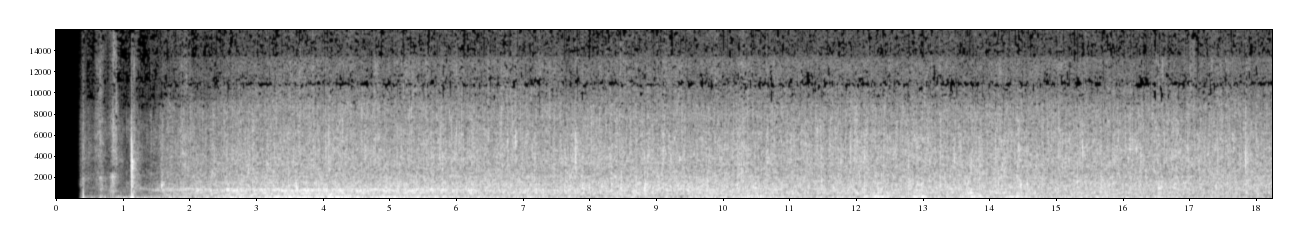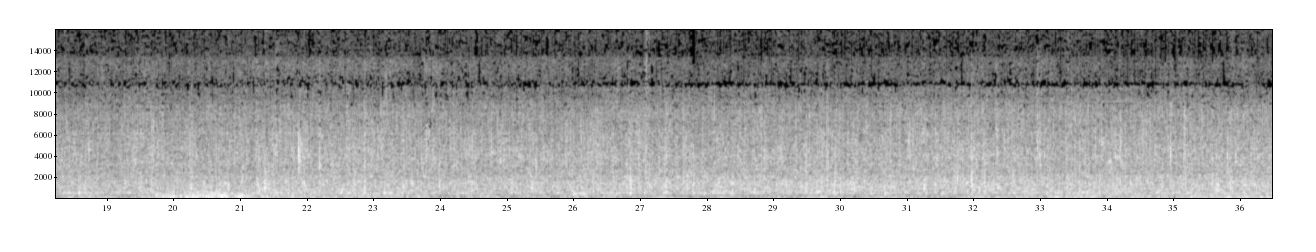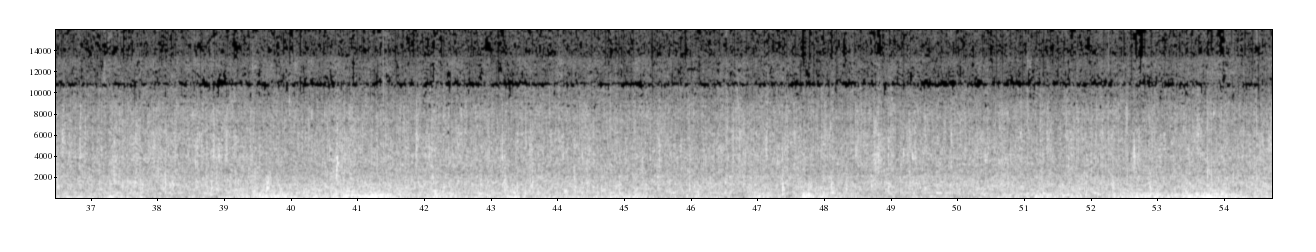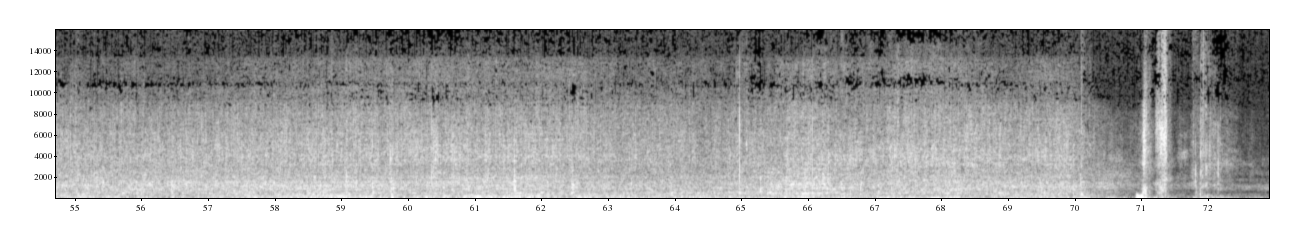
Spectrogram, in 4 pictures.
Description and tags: Sounds of rain and thunder, very calming.
Have a great day!
thunder, thunderstorm, rain, raining, weather, lightning, storm, nature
